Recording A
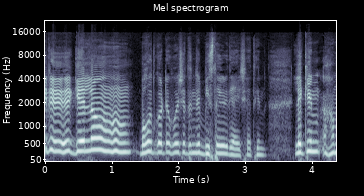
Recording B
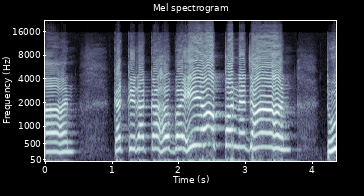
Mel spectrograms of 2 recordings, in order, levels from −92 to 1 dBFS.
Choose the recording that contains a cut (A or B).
A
